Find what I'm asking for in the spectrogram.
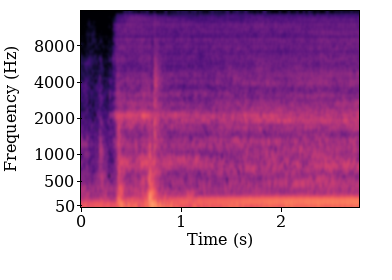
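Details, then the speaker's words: Newly installed Taco 007 hot water recirculating pump on a residential water heater, first run: start-up clunks, then a steady low hum with a faint airy hiss as air passes through. Pump running smoothly with water flowing. "a nice sound it sounds like it's running feels like it's running and I can feel water and I can hear as it were some air in there"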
